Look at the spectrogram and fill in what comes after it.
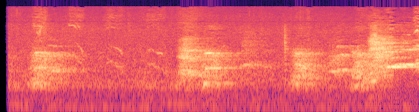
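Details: Shiba Inu puppy, expected to grow only to mame-shiba size, giving a few short, high whining yips in separate bursts with long quiet gaps between them. The last whine rises into a thin, strained tone.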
